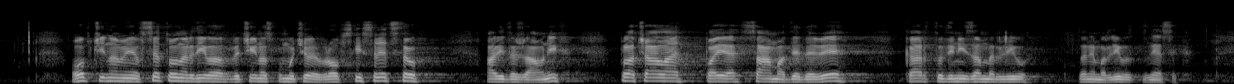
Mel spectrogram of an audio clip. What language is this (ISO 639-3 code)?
slv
